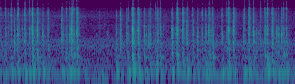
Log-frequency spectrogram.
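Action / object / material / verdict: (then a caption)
tap / plastic membrane keyboard / plastic / none. Fingertips type steadily on the keys of a full-size, backlit plastic Razer Ornata Chroma mechamembrane gaming keyboard. Quick, soft clicks and taps come in irregular bursts with short pauses, each keystroke decaying almost instantly over a low, dull thud.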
